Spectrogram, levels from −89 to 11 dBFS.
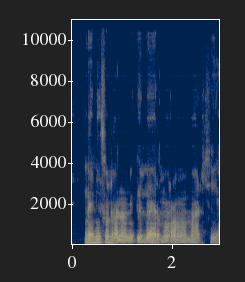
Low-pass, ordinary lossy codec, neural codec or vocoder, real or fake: none; none; vocoder, 22.05 kHz, 80 mel bands, HiFi-GAN; fake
